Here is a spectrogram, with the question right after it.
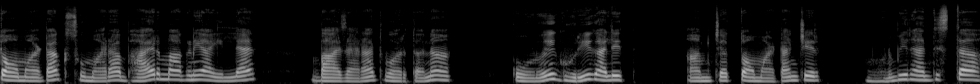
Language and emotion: Goan Konkani, fearful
